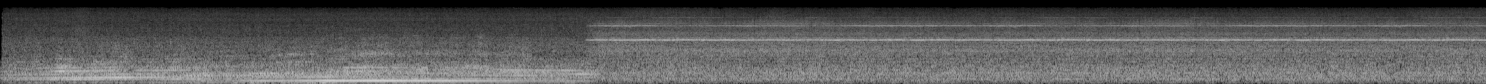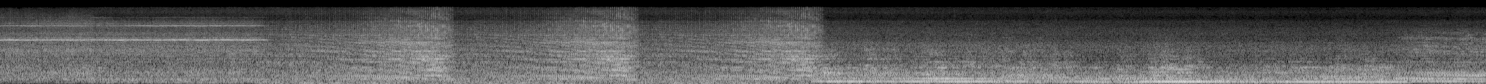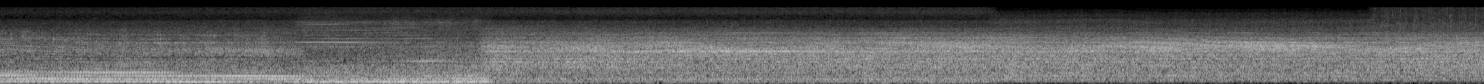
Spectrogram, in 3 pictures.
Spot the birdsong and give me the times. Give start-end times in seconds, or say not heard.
not heard.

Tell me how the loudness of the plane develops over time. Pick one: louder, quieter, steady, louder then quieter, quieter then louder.
steady.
